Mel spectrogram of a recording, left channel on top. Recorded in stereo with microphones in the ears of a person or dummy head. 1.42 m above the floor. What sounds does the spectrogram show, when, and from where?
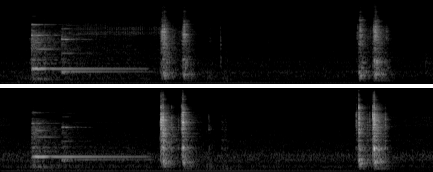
0.2 s a doorbell: 50° left (ahead or behind), 0.6 m
1.6 s a door slam: 55° right (ahead or behind), 0.8 m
